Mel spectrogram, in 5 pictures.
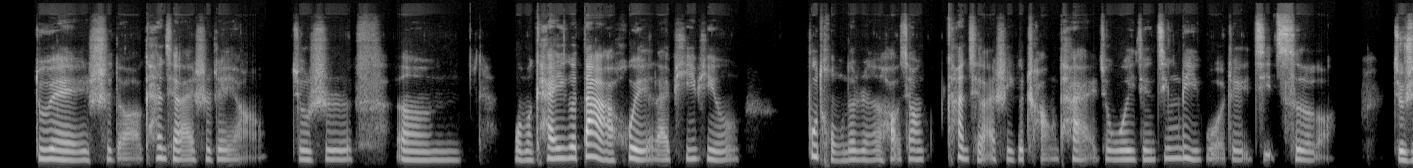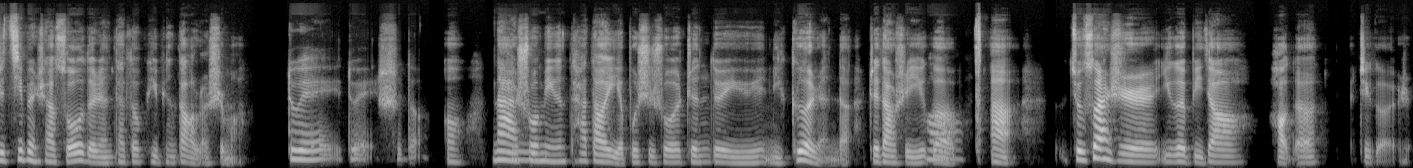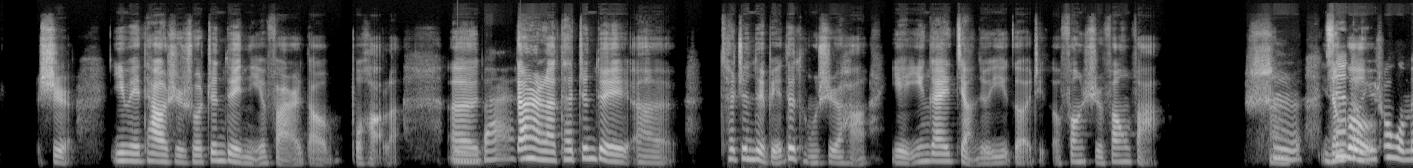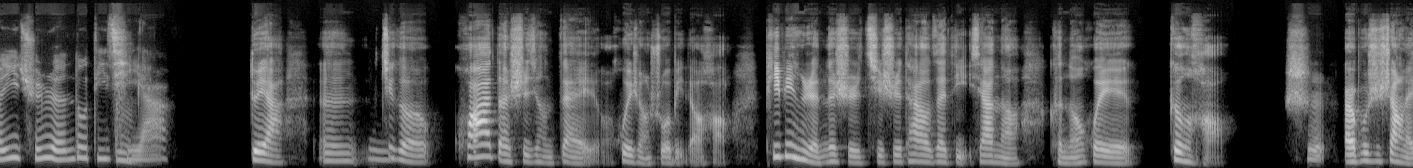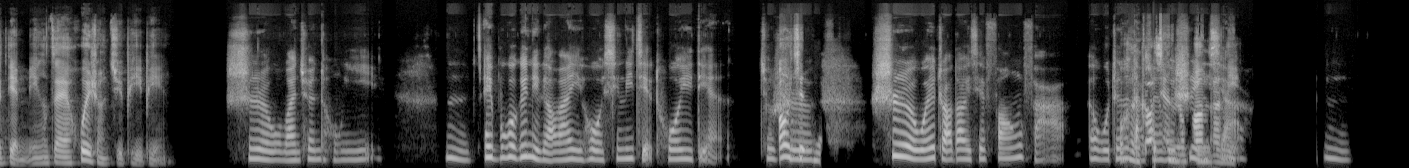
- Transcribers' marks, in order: teeth sucking; tsk
- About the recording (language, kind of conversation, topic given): Chinese, advice, 接到批评后我该怎么回应？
